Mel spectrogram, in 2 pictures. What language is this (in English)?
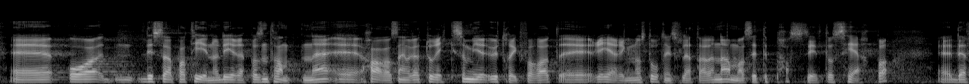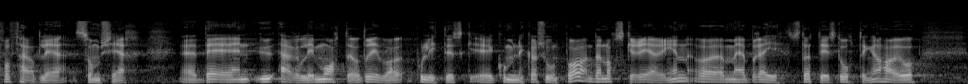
Norwegian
